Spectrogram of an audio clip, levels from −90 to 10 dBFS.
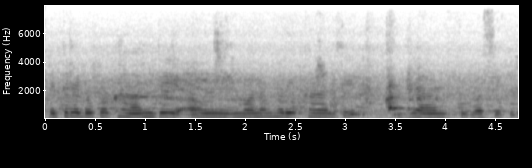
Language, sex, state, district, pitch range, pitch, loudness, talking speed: Odia, female, Odisha, Khordha, 215-230 Hz, 220 Hz, -20 LUFS, 115 wpm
